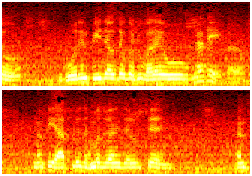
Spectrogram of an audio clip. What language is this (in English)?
Gujarati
